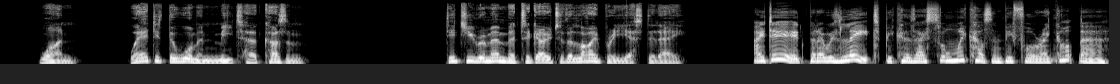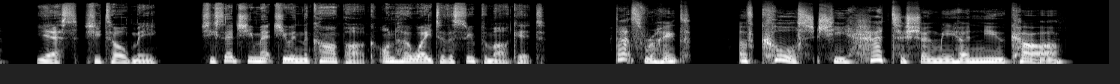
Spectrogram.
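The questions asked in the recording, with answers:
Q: Where did the woman meet her cousin?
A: In the car park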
